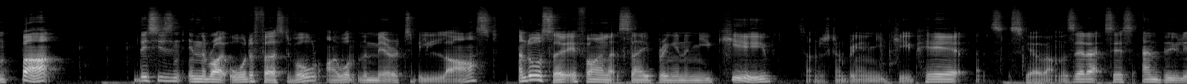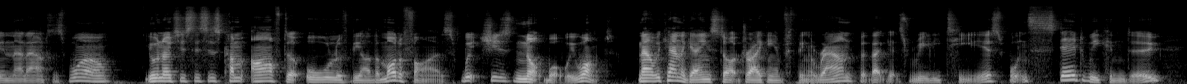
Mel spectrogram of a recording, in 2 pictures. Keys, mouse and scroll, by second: 1.2 shift+middle click, 1.4-2.9 scroll up 1, 3.1 shift+middle click, 3.1 middle click, 3.2 shift+middle click, 5.1 middle click, 6.2 shift+a, 7.7 click, 8.8 g, 9.7 click, 10.0 s, 10.2 z, 10.7 click, 11.1 shift+click, 11.2 click, 11.8 v, 11.9 BackSpace, 11.9 b, 11.9 o, 12.2 click, 13.0 h, 13.2 click, 19.3-19.8 scroll up 1, 19.9 shift+middle click, 20.0 middle click, 20.0 shift+middle click, 20.4 middle click, 22.3 scroll down 1.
